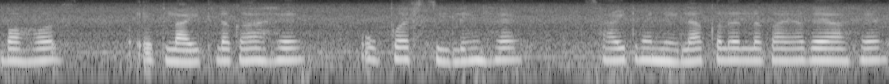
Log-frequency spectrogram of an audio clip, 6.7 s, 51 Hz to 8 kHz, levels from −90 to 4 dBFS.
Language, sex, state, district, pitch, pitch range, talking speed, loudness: Hindi, female, Odisha, Sambalpur, 215 Hz, 215-220 Hz, 135 wpm, -17 LUFS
